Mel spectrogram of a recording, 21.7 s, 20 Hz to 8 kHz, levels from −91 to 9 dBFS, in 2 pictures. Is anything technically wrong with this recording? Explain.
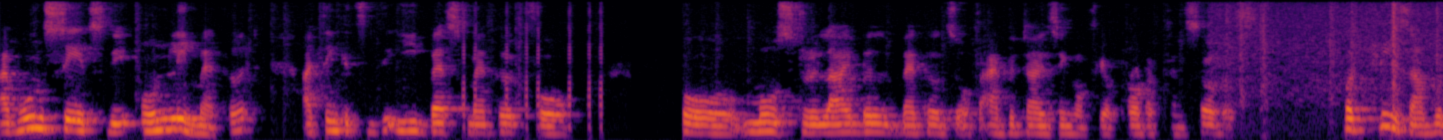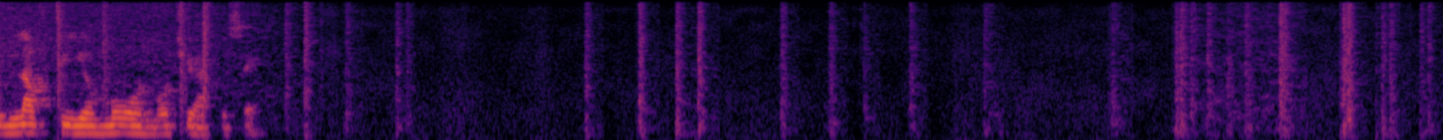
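Yes. Six kinds of fault can be heard in this speech clip, and all of them come from processing, transmission or radio interference rather than the speech itself.

Noise suppressor artifacts are present throughout. The suppressor estimates which frequency bands hold steady noise and lowers them frame by frame, here by about 15 dB. As a result, the background dips in the gaps between words and swells back underneath them.

GSM signalling bursts occur from 3.47 to 4.52 s, right after "I think it's the". A nearby 2G phone transmitting short groups of radio bursts induces a signal that the audio circuitry rectifies. The result is a galloping dit-dit-dit of short buzzes at about 217 Hz. It sits only a little below the speech level, at roughly -5 dB.

Comfort noise in place of the background appears at 4.73–5.12 s, 13.25–15.89 s, 16.22–19.61 s and 20.63–20.87 s. 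The likely cause is discontinuous transmission. The sender's voice detector stopped sending audio during pauses, and the receiver filled them with synthetic noise. In these stretches, the natural background is replaced by a smoother noise of a different tone. It is about 11 dB quieter in the first gap and about 3 dB quieter in the last.

The onset is clipped by the voice detector at 5.09–5.12 s, just before "most reliable methods of". The detector was likely slow to register that speech had resumed, so the first 30 ms were never sent and comfort noise played in their place. The phrase therefore begins abruptly, without its soft lead-in.

The noise suppressor is catching up from 9.05 to 12.78 s, after "of your product and". The room noise jumps by about 15 dB around 9 s, and the suppressor's noise estimate lags behind. At first, the louder background comes through with less reduction. It then gradually sinks over about 3.7 s as the estimate adapts and the 15 dB cut takes hold.

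Speech is cut by the noise suppressor from 12.49 to 12.76 s. Near the end of that adaptation, the suppressor mistook parts of the speech for noise and turned them down along with the background, by as much as about 11 dB. Around 150 ms of speech in total is affected. Those sounds come across as swallowed and faint.

The band limit at 8 kHz matches a wideband call codec such as G.722 and is expected for this call path, not a fault.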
